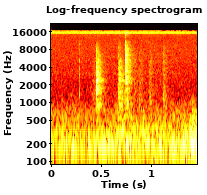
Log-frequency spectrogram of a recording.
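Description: thunder

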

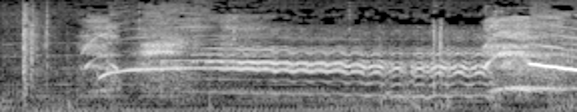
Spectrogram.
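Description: horse neighing

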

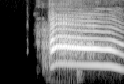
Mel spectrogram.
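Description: person screaming

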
